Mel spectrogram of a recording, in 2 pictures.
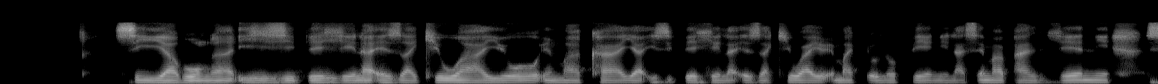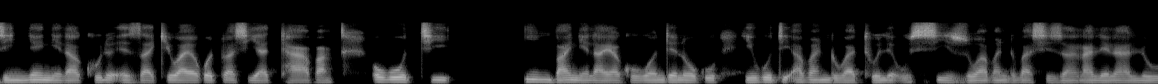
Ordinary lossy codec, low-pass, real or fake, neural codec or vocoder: MP3, 64 kbps; 7.2 kHz; fake; codec, 24 kHz, 0.9 kbps, WavTokenizer, large speech release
